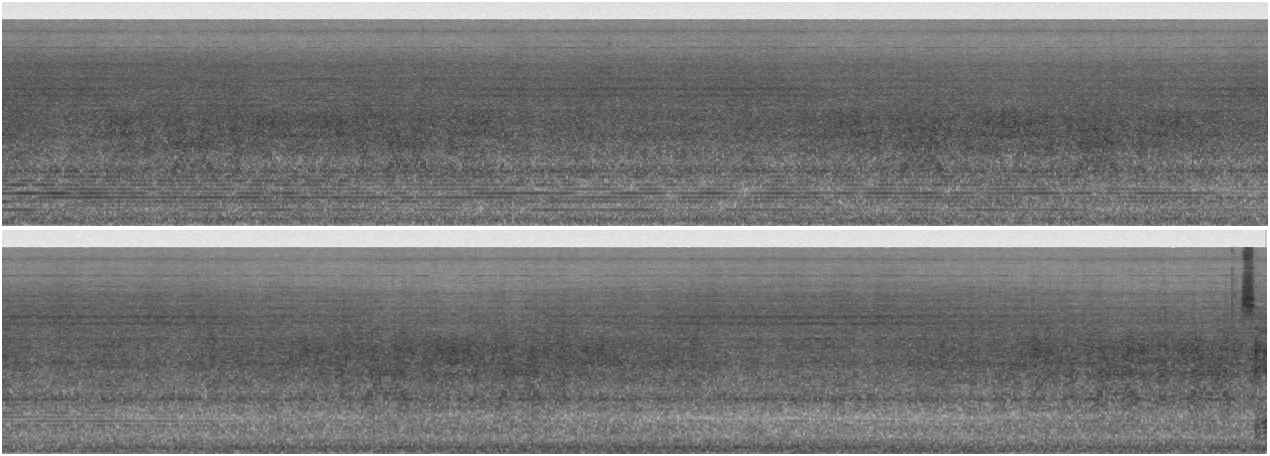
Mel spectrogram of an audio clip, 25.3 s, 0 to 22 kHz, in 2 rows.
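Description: Steady jet engine drone of a JAR Design Airbus A320 in flight in X-Plane 11, climbing past 10,000 feet, a constant broadband cabin hum with faint tonal whine, under someone talking.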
